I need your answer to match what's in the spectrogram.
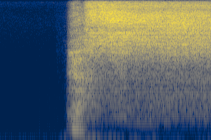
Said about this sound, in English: Hiss! Gas! The gas blew with hurricane force up to the tops of the spires.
